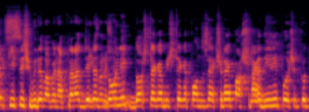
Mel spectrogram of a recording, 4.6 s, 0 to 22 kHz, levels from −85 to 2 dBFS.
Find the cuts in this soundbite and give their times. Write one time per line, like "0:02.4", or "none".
none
